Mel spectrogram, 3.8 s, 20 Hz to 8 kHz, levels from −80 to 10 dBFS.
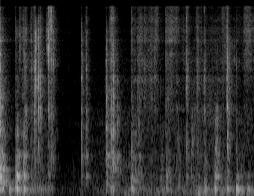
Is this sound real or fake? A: fake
